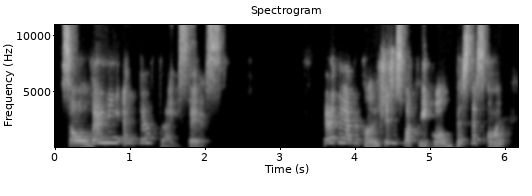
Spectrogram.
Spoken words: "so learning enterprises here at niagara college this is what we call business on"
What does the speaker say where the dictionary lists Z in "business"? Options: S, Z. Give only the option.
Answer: S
